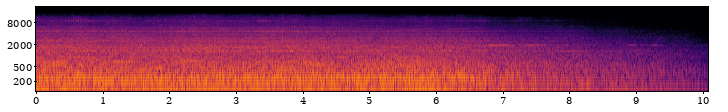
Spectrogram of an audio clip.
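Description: Heavy construction machinery on a piling site running with a steady, low engine drone and clattering mechanical noise, fading away over the last few seconds.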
